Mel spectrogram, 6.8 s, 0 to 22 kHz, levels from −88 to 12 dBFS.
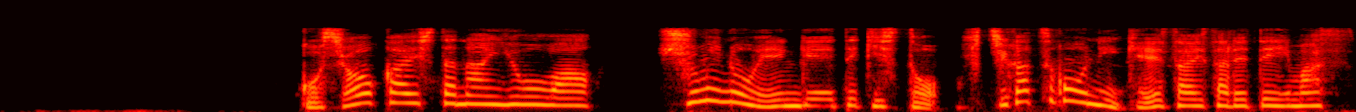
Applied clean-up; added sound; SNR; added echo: neural mask model Resemble Enhance denoiser.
